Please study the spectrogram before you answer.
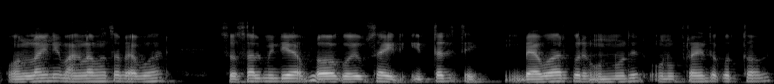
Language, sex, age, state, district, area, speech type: Bengali, male, 30-45, West Bengal, Hooghly, urban, spontaneous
